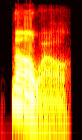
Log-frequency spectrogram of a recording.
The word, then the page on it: narwhal: British English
